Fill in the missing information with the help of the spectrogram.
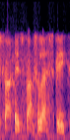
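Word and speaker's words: Wasilewski: So it's Vasilevsky, because Nigel corrected me.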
